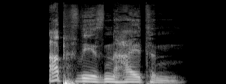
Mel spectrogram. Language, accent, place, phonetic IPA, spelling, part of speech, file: German, Germany, Berlin, [ˈapˌveːzn̩haɪ̯tn̩], Abwesenheiten, noun, De-Abwesenheiten.ogg
- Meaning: plural of Abwesenheit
